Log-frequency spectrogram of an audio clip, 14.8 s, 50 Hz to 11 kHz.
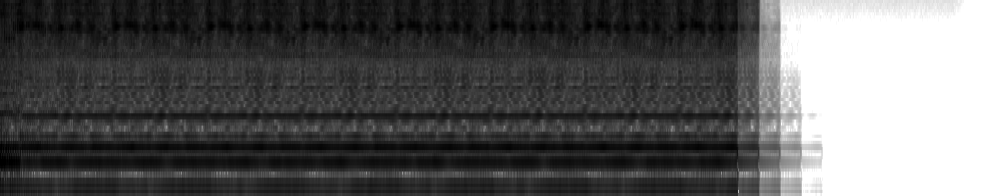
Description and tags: Harsh Lead - C1
This is a sample from my Q Rack hardware synth. It is part of the "Q multi 010: Harsh Lead" sample pack. The sound is on the key in the name of the file. A hard, harsh lead sound.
